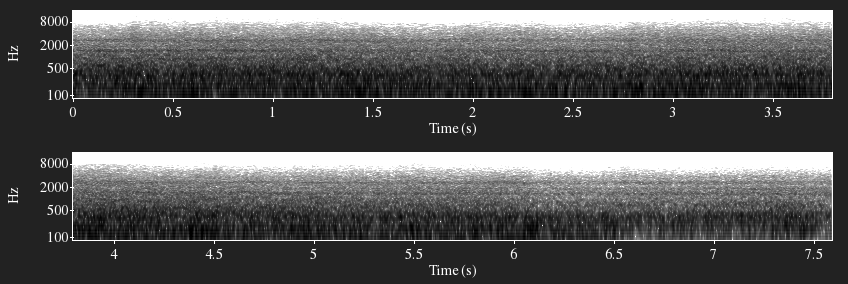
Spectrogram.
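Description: A train rushes past at speed with a loud roar, then fades away.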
